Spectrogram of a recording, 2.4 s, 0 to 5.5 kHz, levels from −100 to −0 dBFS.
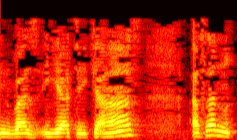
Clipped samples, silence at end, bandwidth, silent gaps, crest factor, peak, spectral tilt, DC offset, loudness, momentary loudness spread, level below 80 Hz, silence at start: under 0.1%; 0 s; 5 kHz; none; 16 dB; -6 dBFS; -9 dB/octave; under 0.1%; -21 LUFS; 6 LU; -62 dBFS; 0 s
